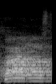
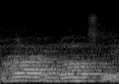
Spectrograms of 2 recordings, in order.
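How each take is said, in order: First: It is said quickly, run together. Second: It is said slowly, with pauses.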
